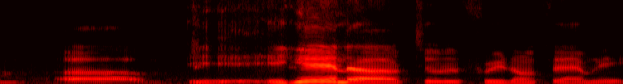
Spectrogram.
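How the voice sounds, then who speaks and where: A man with a Liberian accent at a fairly slow pace, dry and close with no echo. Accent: Loma. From Liberia, Vonjama District, Lofa County. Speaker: diaspora listener calling in. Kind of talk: casual call-in chat. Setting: video call from a high school gym.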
